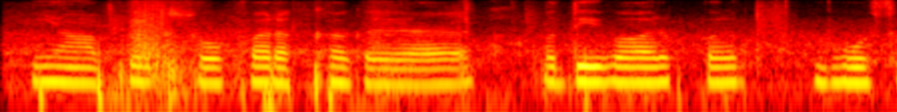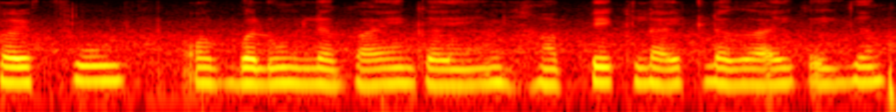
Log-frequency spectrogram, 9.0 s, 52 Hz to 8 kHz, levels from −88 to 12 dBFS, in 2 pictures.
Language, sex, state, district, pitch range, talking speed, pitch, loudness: Hindi, female, Haryana, Rohtak, 185-200 Hz, 160 wpm, 195 Hz, -19 LUFS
